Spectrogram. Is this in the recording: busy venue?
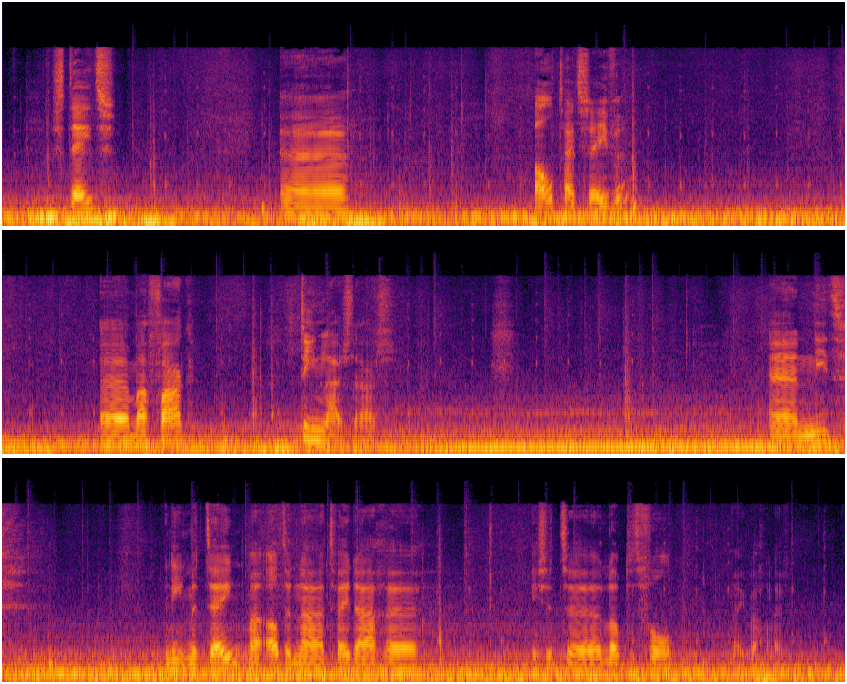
no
